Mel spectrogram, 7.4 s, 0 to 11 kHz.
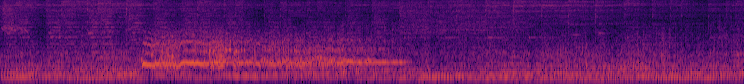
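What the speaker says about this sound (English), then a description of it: "That was 34, Wendell Scott, who found the going a little rough and lost it in the fourth turn" A stock car slides through the fourth turn of the 1971 Virginia 500 at Martinsville, a brief tire squeal rising over the constant roar of racing engines and crowd noise.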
